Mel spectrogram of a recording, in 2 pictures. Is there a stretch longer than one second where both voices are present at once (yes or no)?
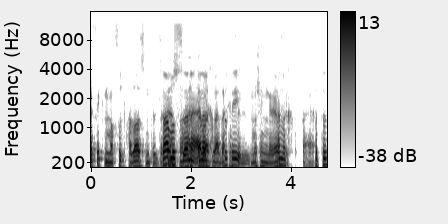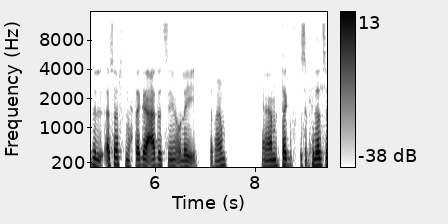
yes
